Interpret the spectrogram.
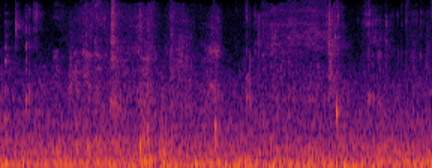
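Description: Close-up chewing and biting of food, with a few faint short clicks.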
